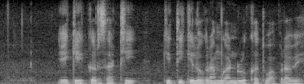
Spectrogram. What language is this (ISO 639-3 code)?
mar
